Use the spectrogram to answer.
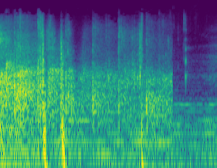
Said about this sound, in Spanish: Dele la aplauso al Señor, hermanos.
